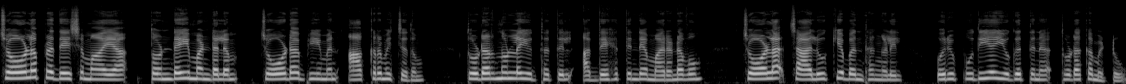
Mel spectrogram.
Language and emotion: Malayalam, neutral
